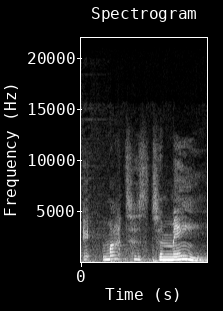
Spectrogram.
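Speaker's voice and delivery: affronted tone. Answering another character in a game scene, sounding offended. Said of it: "you sound offended".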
